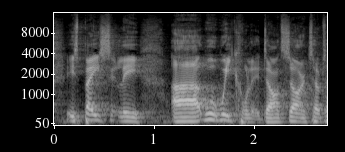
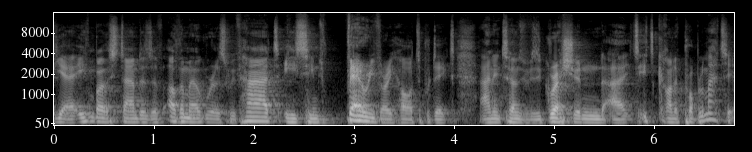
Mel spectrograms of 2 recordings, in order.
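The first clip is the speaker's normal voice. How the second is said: low, soft, fast deadpan zookeeper voice; a hushed, hurried keeper's confession; imitating zookeeper; 7 semitones lower, 6 dB quieter than usual. Zookeeper quoted in pub story.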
